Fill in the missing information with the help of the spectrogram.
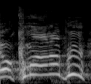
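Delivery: high, playful call to a little one; eager grown-up beckoning a child; inviting a child. Acted. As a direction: coax a small child up, pitched high. Adult calling child to lap.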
